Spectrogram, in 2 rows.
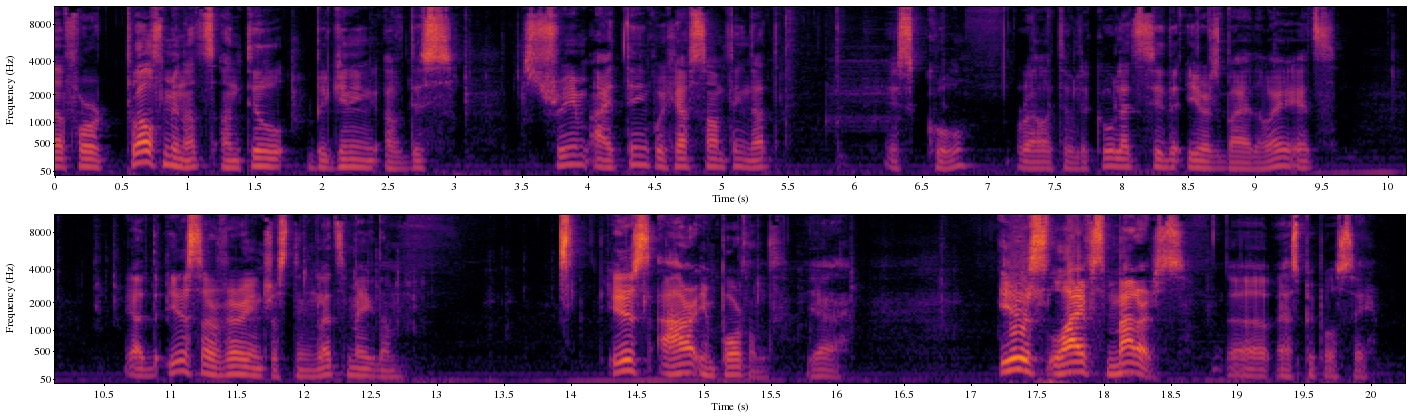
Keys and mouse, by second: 15.2 1.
